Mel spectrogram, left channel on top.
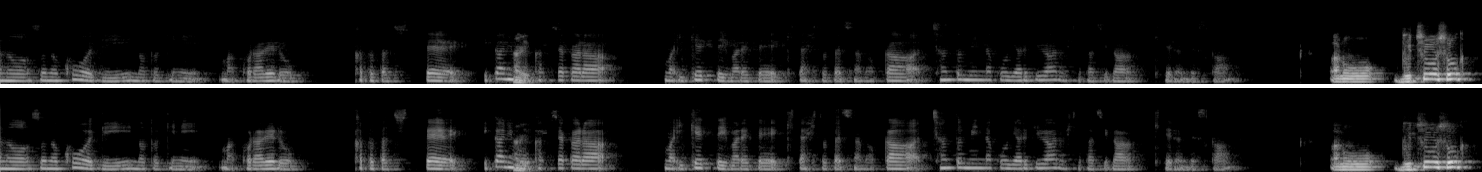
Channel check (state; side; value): normal; both; correlation 0.39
